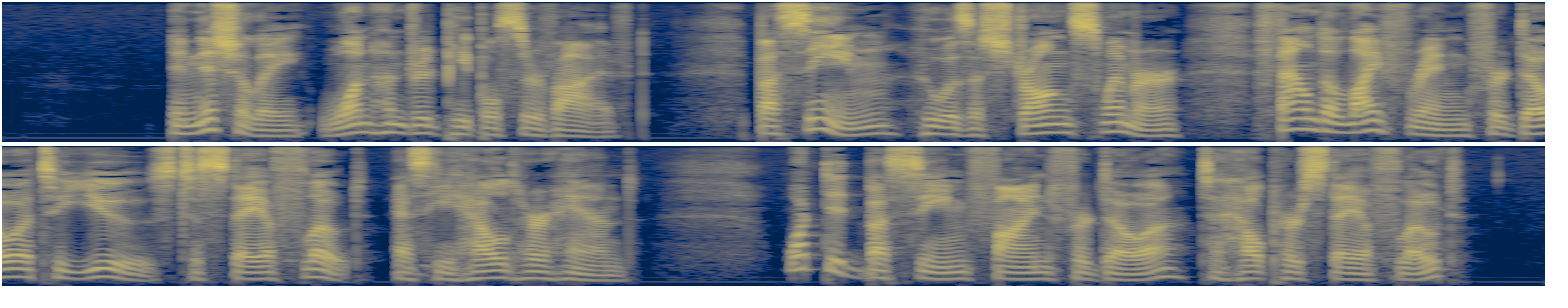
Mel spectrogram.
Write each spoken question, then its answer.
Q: What did Basim find for Doa to help her stay afloat?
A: Basim found a life ring for Doa to help her stay afloat.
